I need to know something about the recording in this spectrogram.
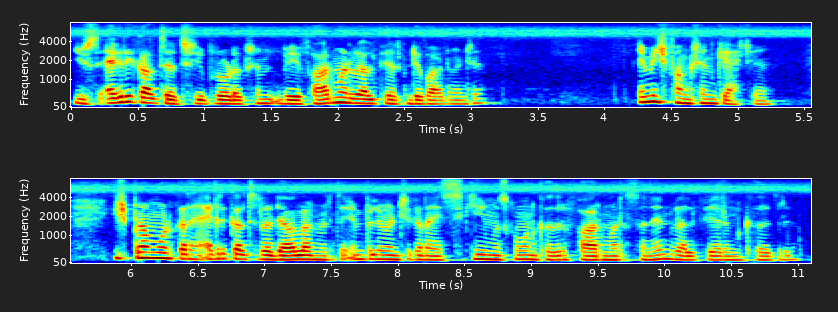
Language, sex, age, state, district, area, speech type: Kashmiri, male, 60+, Jammu and Kashmir, Ganderbal, urban, spontaneous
